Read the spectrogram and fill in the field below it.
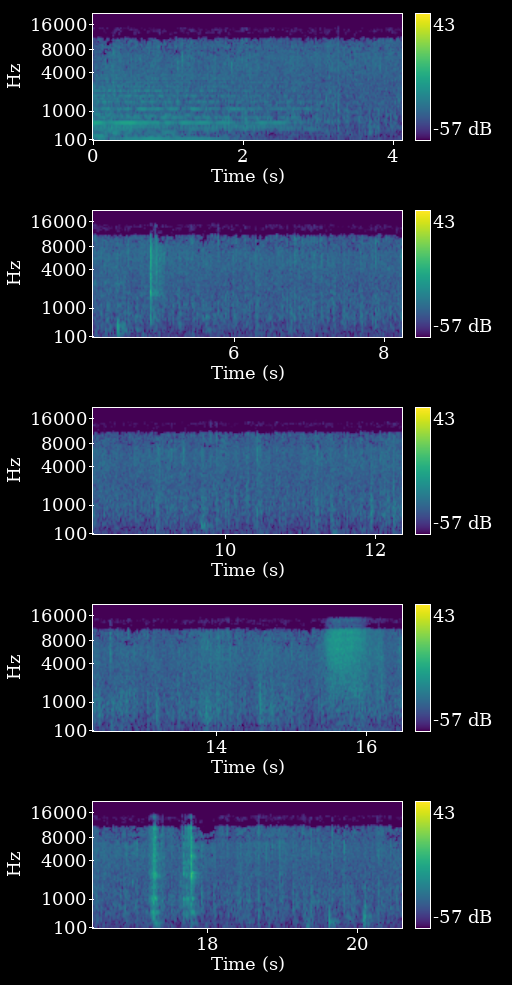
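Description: Rain falls steadily outside.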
